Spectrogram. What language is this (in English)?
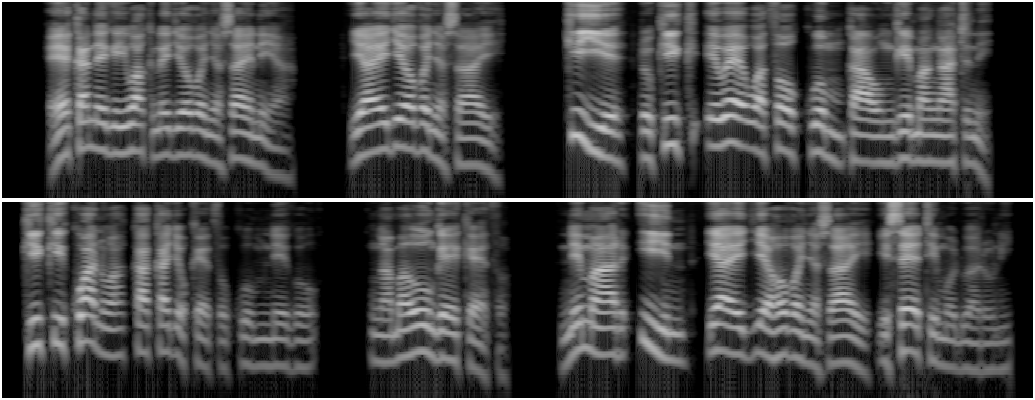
Luo (Kenya and Tanzania)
